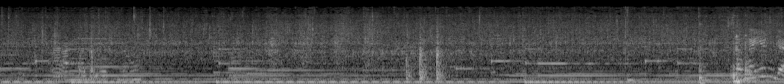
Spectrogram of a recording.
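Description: Ground beef sizzles in a small frying pan, a continuous close crackle over a steady hum, broken by a few sharp clinks and stirring sounds.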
